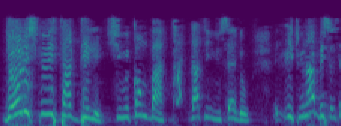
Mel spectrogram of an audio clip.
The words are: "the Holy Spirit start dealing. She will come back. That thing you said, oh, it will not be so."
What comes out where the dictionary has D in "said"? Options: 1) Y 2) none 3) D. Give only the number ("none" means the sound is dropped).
3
